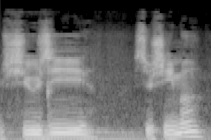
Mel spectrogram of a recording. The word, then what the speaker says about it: Shuji Tsushima: So Dazai's real name, Shuji Tsushima.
